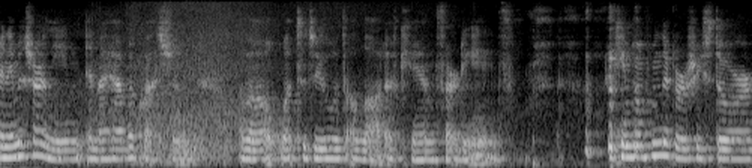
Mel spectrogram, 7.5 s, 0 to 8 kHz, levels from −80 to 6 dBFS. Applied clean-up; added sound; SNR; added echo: none; Waves, surf; 17 dB; reverberation time 1.3 s.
